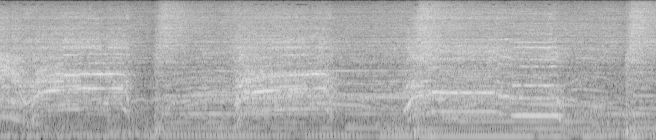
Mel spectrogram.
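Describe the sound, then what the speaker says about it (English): A revival service congregation at City of Praise Ministries hollers and shouts together loudly, and the swelling yells and whoops rise in repeated waves over a continuous crowd roar. "Now I dare to hold your head back and open up your mouth and holler."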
